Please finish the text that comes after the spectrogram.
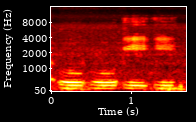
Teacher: जो हमारे संवृत होते हैं ऐसे स्वर जिन्हें बोलने में मुंह बंद ही रहता है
